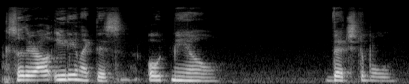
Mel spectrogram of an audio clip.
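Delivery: ordinary delivery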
